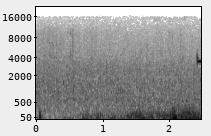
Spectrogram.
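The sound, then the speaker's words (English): Wind buffets a microphone outdoors, a low, rough rumble that is faint at first and grows stronger toward the end. “Very windy.”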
